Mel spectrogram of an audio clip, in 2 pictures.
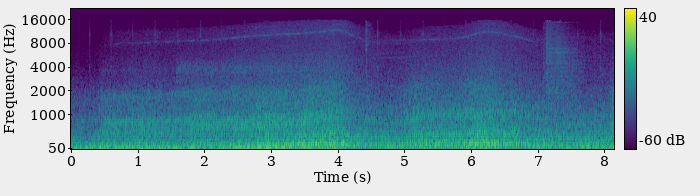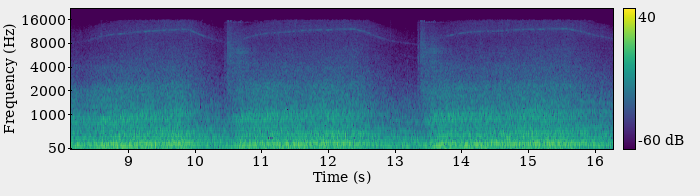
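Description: A truck engine rumbles low and rises and falls as the gears shift.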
